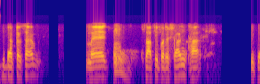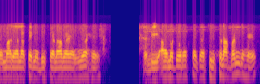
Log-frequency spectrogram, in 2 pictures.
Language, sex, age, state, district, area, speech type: Urdu, male, 18-30, Bihar, Purnia, rural, conversation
